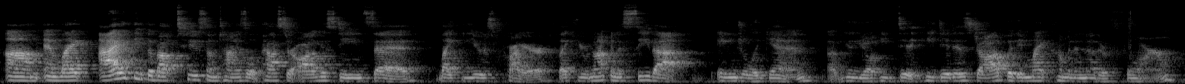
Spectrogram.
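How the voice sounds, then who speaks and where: Low-voiced woman telling a story, echoey room. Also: moderate pace. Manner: animated, mimics quoted people in a higher voice. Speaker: guest. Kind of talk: casual storytelling.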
